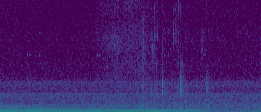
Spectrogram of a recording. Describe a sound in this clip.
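A lever harp's plucked strings ring out and slowly fade.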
